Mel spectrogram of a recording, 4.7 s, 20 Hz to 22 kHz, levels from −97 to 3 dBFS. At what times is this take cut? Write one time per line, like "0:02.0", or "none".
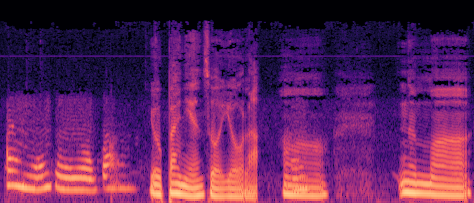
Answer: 0:01.4
0:02.7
